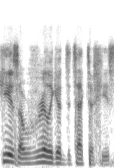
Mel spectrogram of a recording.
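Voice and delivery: ordinary delivery, nothing marked

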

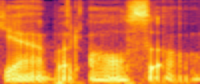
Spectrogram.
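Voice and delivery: hushed doubting voice. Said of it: "that little dark voice that's like".

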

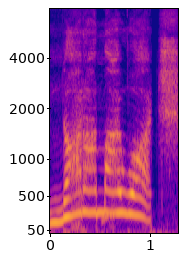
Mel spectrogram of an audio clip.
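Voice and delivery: whooping triumphant yell, very high and slow. Retelling a friend celebrating an ace on the golf course: imitating someone yelling.

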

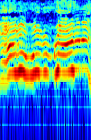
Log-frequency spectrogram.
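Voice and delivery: put-on very high, whiny, blubbering little boy crying. Retelling his son refusing a water ride, imitating his crying son. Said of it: "He's crying".

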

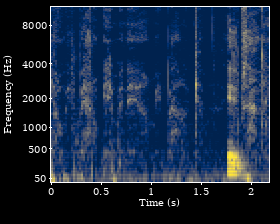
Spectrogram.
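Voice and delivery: quick, hushed crowd whispering. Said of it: "everybody whispering about it".

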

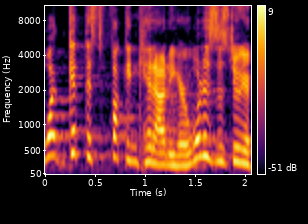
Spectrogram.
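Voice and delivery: put-on irate bark, fast and rattled off. Retelling how an executive leaned out his window at a screaming child: retelling an angry yell. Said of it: "this very powerful executive just yelled at him".

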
